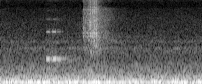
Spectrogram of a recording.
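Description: A camera taking a picture: a short electronic beep, then about half a second later the quick click of the shutter.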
